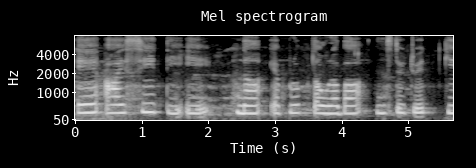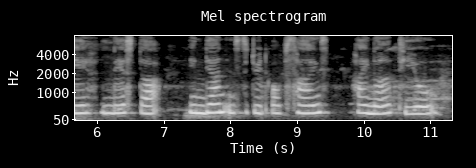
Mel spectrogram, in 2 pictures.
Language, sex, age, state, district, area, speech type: Manipuri, female, 30-45, Manipur, Senapati, rural, read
